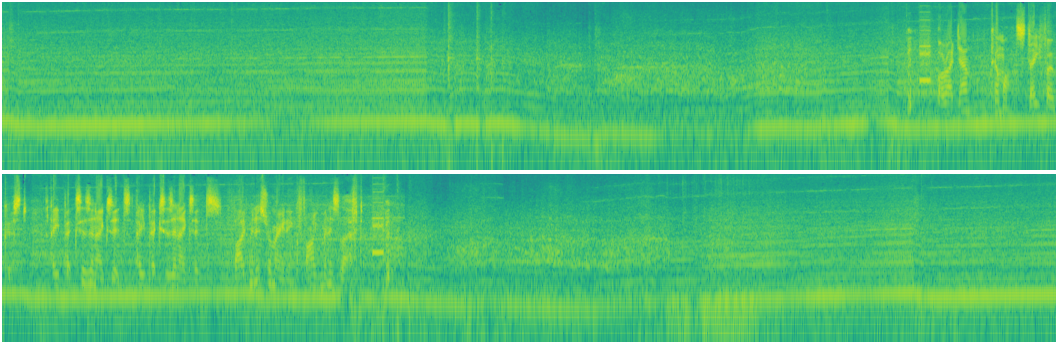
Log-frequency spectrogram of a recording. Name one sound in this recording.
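A racing car engine drones loudly, rising and dropping in pitch as it shifts gears.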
